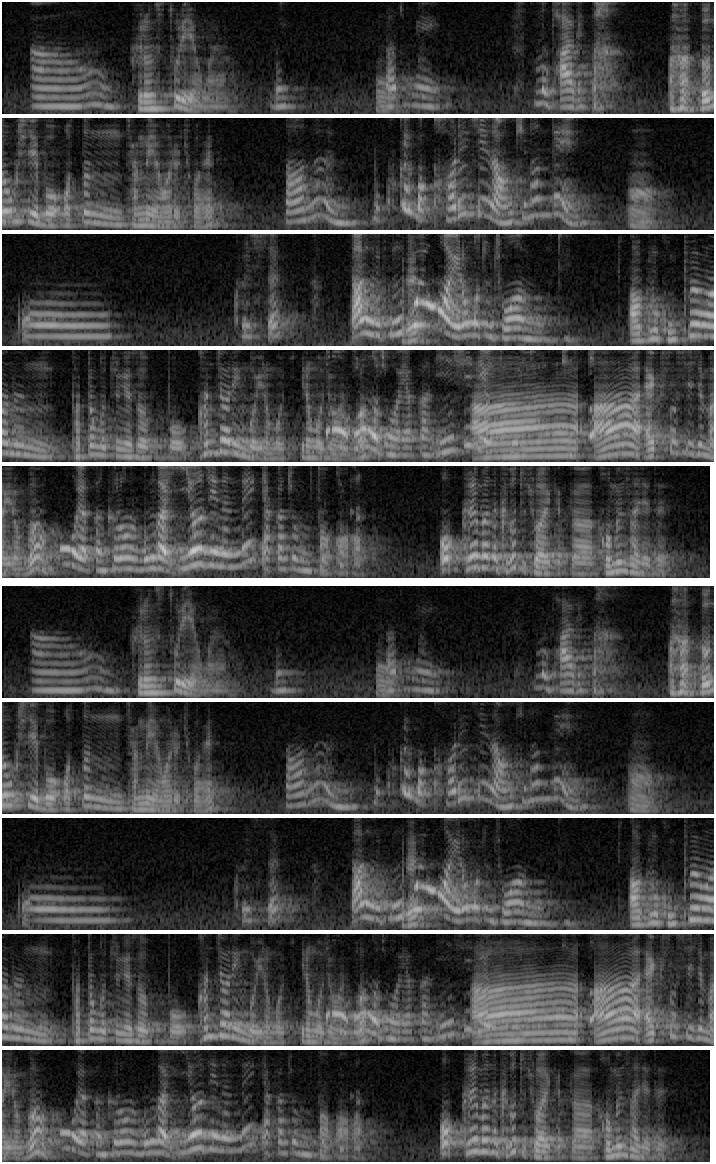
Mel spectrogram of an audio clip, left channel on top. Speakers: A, on the left; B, in the centre.
A: 아,
B: 그런 스토리 영화야.
A: 그래.
B: 어.
A: 나중에 한번 봐야겠다. <laughs>
B: 아, 너는 혹시 뭐 어떤 장르 영화를 좋아해?
A: 나는 뭐 크게 막 가리지는 않긴 한데,
B: 어,
A: 어, 글쎄. 나는 근데 공포
B: 그래?
A: 영화 이런 거 좀 좋아하는 것 같아.
B: 아, 그럼 공포 영화는 봤던 것 중에서 뭐 컨저링 뭐 이런 거 이런 거
A: 어,
B: 좋아하는
A: 그런
B: 거야?
A: 거 좋아해. 약간 인시디어스
B: 아,
A: 봤어?
B: 아, 엑소시즘 막 이런 거?
A: 어, 약간 그런 뭔가 이어지는데 약간 좀 독특한?
B: 어, 어, 어. 어, 그러면은 그것도 좋아했겠다. 검은 사제들.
